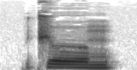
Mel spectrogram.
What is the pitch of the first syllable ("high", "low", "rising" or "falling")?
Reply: low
